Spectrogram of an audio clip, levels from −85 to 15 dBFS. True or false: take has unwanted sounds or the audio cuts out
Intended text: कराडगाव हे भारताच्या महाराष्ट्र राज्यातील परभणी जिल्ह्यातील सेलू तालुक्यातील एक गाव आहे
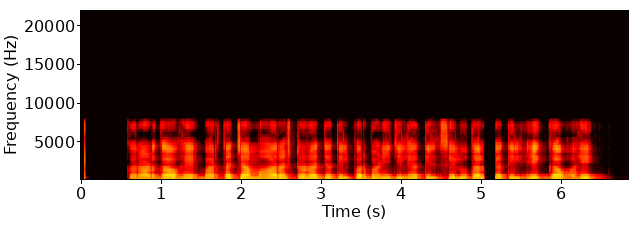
true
